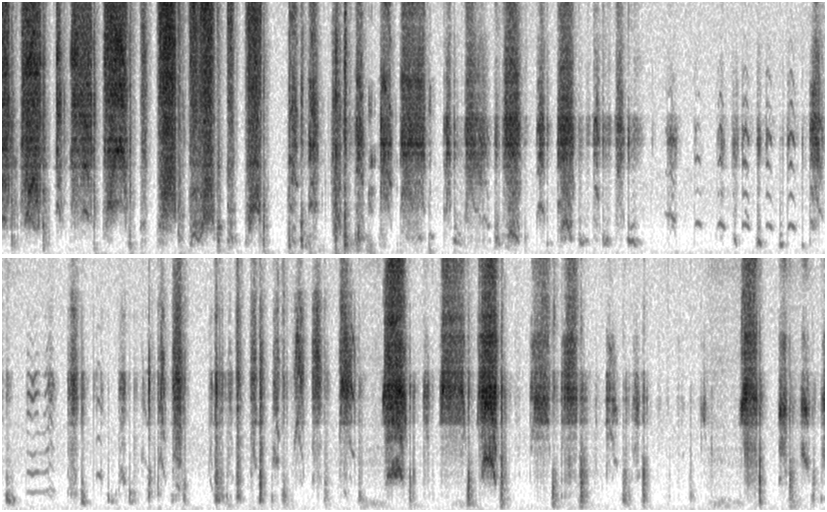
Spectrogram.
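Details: Mouse squeaking: dense bursts of very high, sharp squeaks and clicks, rapid and irregular, clustering in loud flurries at the start and again around the middle and end, with quieter chirps between.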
